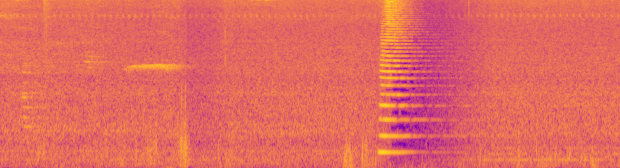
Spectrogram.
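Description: Electric commuter train rolling slowly through a station with a steady rumble and a few low clunks. About six seconds in, its horn sounds one loud blast of a little over a second.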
